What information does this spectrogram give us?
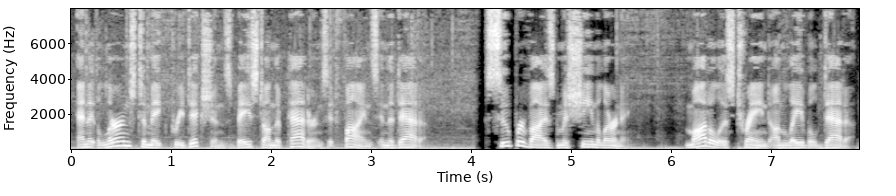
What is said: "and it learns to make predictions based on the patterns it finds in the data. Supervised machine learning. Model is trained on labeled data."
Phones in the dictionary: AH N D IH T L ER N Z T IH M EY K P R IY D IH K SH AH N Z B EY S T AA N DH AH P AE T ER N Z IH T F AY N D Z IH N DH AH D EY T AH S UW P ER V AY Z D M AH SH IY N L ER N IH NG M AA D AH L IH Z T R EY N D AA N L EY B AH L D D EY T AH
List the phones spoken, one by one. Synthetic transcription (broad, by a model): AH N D IH T L ER N Z T IH M EY K P R IY D IH K SH AH N Z B EY S T N DH AH P AE T ER N Z IH T F AY N D Z IH N DH AH D EY T AH S UW P ER V AY Z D M AH SH IY N L ER N IH NG M AA D L IH Z T R EY N D N L EY B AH L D D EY T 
